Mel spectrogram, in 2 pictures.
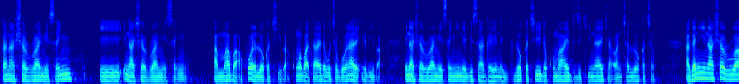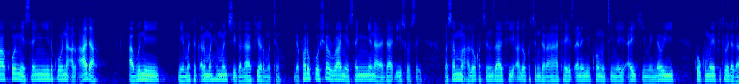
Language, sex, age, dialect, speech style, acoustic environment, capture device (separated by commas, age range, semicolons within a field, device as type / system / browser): Hausa, male, 25-34, Nigeria - Katsina, happy, silence, mobile / macOS / Safari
